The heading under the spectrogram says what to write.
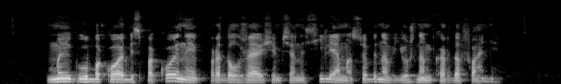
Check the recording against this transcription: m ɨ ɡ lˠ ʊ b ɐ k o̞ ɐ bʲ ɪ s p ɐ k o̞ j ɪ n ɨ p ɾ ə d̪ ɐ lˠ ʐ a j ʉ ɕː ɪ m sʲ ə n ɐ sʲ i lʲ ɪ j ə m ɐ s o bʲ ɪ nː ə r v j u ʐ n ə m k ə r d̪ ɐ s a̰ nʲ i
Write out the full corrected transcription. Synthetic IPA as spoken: m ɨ ɡ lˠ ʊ b ɐ k o̞ ɐ bʲ ɪ s p ɐ k o̞ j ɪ n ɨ p ɾ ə d̪ ɐ lˠ ʐ a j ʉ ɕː ɪ m sʲ ə n ɐ sʲ i lʲ ɪ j ə m ɐ s o bʲ ɪ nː ə v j u ʐ n ə m k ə r d̪ ɐ f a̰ nʲ ɪ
